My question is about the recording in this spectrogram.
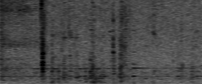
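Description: Low, steady hum of a small motor running, with a few faint ticks.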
